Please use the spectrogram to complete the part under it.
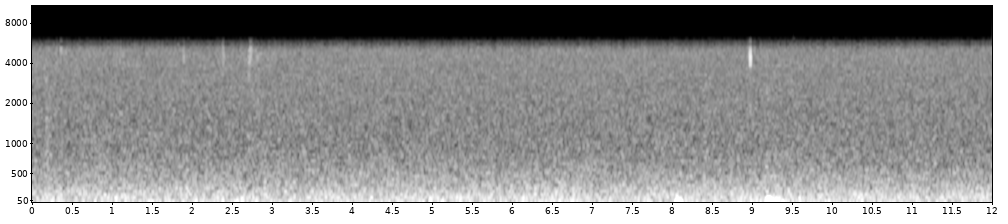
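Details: Steady indoor hiss with a few faint ticks and one soft knock, no animal voice.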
